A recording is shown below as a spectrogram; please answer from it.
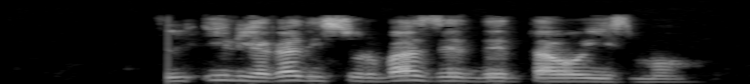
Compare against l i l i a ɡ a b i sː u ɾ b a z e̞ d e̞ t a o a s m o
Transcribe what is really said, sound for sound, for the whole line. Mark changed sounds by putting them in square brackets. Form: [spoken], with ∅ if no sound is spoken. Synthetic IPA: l i l i a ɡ a [d] i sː u ɾ b a z e̞ d e̞ t a o [i] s m o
